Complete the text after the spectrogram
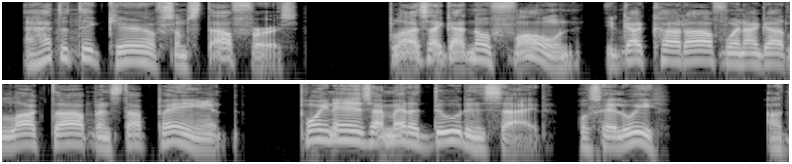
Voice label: audiobook sample; House of Bone and Rain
